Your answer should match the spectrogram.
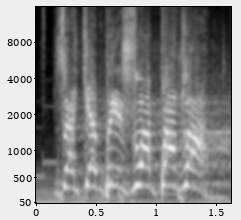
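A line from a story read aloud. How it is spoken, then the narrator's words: Hysterical yelling from behind. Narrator (Russian): истерично заорал сзади Бабич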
